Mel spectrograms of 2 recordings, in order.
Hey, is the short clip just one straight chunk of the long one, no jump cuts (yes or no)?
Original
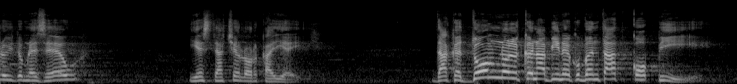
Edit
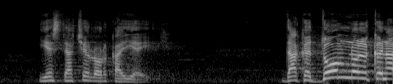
yes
